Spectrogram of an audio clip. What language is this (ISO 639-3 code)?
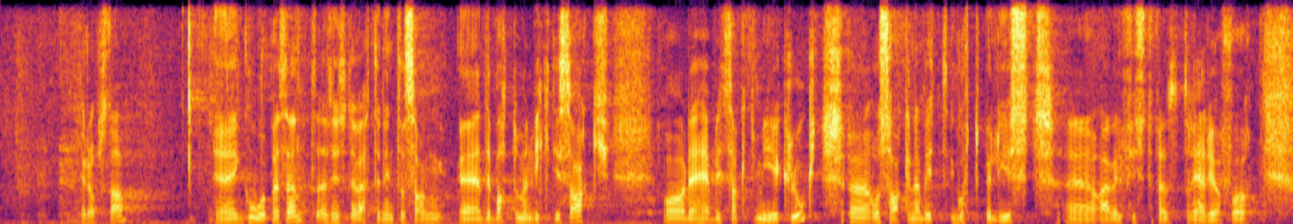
nor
